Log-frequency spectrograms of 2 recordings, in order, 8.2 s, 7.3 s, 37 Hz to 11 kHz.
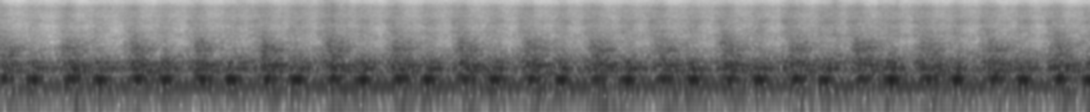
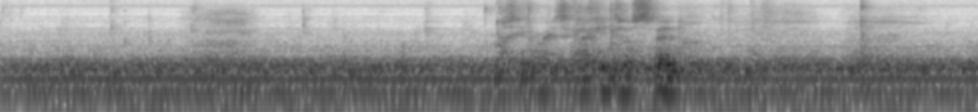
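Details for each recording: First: Zanussi Electrolux Aquacycle 1200 ZWF1221W washing machine on a 900 spin after new motor carbon brushes were fitted: steady droning whine with a soft pulse about twice a second. Very whiny because the new brushes are bedding in. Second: Zanussi Electrolux Aquacycle 1200 ZWF1221W washing machine quick spin: steady motor hum with a faint high squeak from new carbon brushes still wearing in as the drum ramps toward 850 rpm; should quieten once bedded in.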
